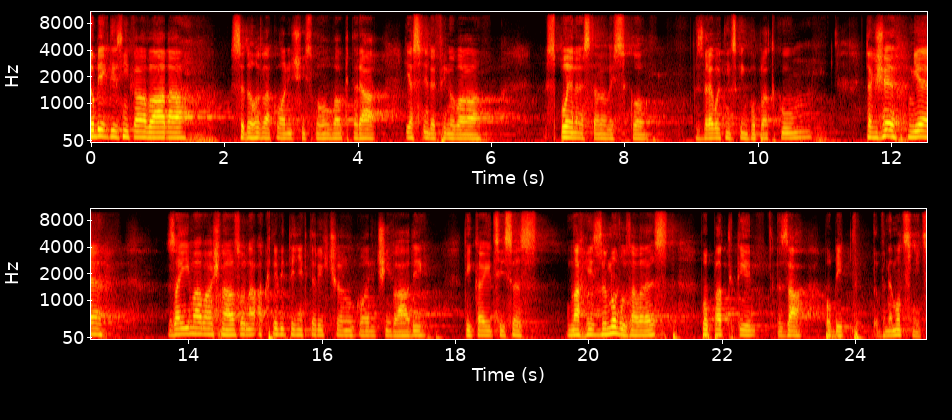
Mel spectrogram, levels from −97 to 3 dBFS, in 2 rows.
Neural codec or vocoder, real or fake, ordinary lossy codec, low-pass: codec, 32 kHz, 1.9 kbps, SNAC; fake; MP3, 96 kbps; 9.9 kHz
